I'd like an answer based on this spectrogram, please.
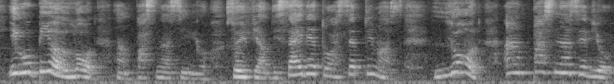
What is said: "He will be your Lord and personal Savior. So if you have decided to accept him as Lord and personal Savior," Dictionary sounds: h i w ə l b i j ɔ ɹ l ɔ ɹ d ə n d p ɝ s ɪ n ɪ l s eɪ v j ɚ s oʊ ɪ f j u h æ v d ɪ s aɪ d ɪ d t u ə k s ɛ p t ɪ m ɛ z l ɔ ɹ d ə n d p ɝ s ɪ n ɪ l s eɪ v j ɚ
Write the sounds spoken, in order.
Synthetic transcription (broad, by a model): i w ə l b i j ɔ l ɔ d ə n p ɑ s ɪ n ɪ s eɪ v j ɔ s oʊ ɪ f j u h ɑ v d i s aɪ d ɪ d t u ə k s ɛ p t ɪ m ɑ s l ɔ d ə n p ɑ s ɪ n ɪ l s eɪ v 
